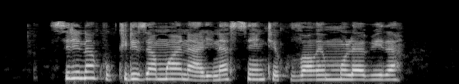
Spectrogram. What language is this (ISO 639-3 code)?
lug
